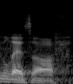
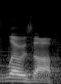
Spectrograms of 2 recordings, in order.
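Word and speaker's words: Losev: inventor and scientist Oleg leof I think that's how you pronounce name nope it's Lo off let's go with it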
